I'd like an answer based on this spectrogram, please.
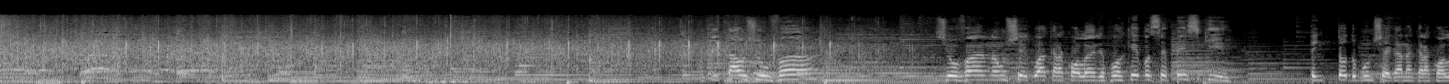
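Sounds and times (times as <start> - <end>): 
audience applauding: 0.0 - 9.9
speech: 7.3 - 8.3, 9.4 - 12.4, 13.1 - 14.4.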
